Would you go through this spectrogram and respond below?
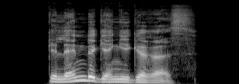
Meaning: strong/mixed nominative/accusative neuter singular comparative degree of geländegängig
- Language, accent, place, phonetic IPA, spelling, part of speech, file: German, Germany, Berlin, [ɡəˈlɛndəˌɡɛŋɪɡəʁəs], geländegängigeres, adjective, De-geländegängigeres.ogg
